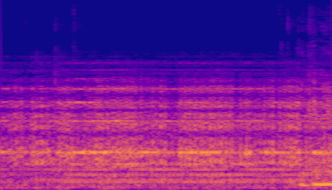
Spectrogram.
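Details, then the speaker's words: Guitar through a daisy-chained pedal setup into an amp, cheap compressor pedal switched on: chopped, stuttering digital buzz over the guitar tone that stops when the compressor is off; interference, cause either daisy chain or compressor. "decided to set all these pedals up by Daisy Chain right just with my amp but for whatever reason this pedal right here this D compressor it responds very negatively to this"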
